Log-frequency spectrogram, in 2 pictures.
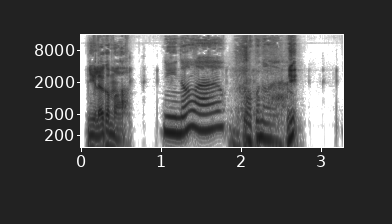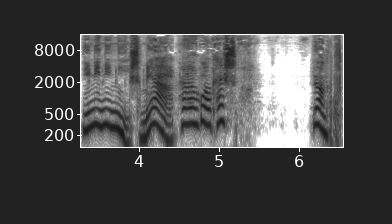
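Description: A young woman answers with a mocking tone, close by.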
